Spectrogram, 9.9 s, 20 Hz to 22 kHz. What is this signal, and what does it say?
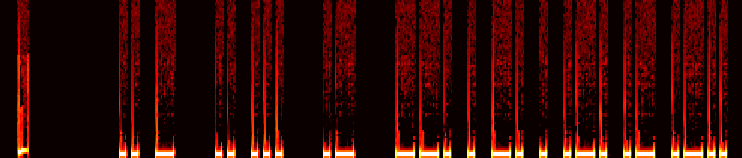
Morse code, heard as a keyed tone, about 16 wpm, 700 Hz. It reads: IT IS A GENERAL
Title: Sentences from Top 1000 Words - Review Part 3 - 15wpm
